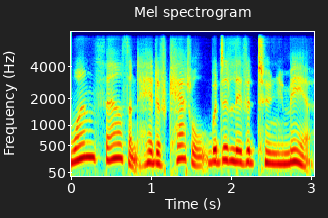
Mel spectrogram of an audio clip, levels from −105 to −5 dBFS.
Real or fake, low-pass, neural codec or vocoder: fake; 7.2 kHz; codec, 16 kHz, about 1 kbps, DyCAST, with the encoder's durations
